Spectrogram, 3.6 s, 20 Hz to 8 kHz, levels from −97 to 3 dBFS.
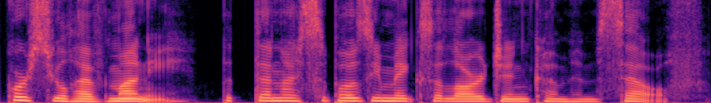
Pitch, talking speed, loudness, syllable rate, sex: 195 Hz, 255 wpm, -20 LUFS, 7.0 syllables/s, female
